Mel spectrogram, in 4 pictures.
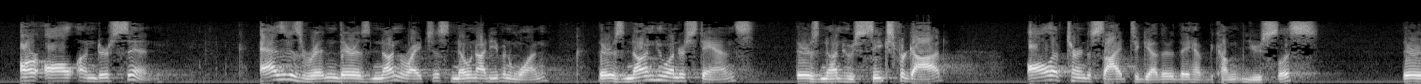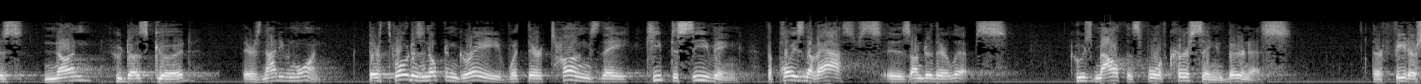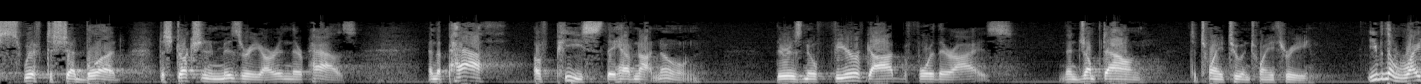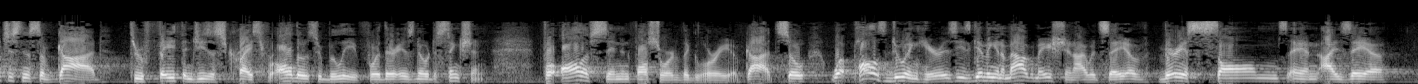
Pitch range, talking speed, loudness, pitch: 115-150 Hz, 175 wpm, -11 LUFS, 135 Hz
